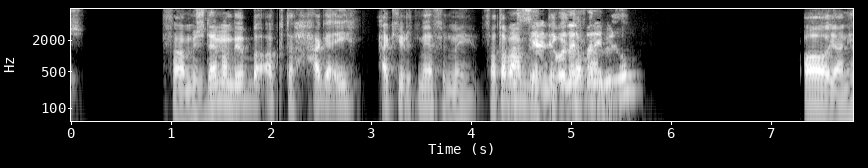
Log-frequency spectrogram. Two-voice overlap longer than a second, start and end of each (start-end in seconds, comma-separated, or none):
4.3-5.6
